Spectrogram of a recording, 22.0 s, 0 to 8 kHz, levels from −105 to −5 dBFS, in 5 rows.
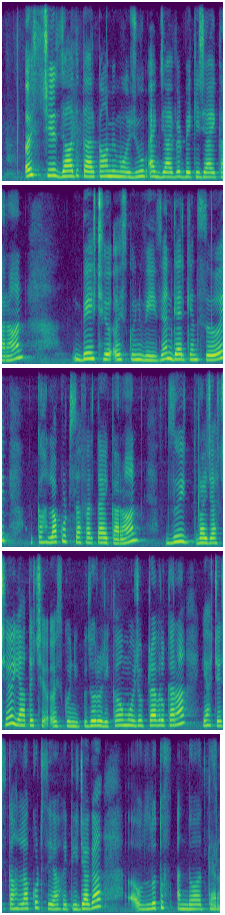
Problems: none marked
